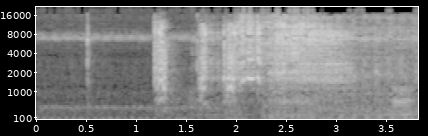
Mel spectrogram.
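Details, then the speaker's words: TMX Supremo 150 motorcycle after draining water from flooded tank and reassembling carburetor piston and spring: a couple of starter clicks, then it fires promptly, holds an even note and revs cleanly when throttled; starts easily, healthy. "umandar na siya Okay so try natin siyang pigain Ayun oh Okay so good siya mga pre"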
